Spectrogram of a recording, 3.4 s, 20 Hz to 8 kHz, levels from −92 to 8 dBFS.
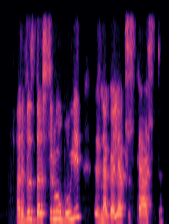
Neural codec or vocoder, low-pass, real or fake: codec, 16 kHz, 8 kbps, FunCodec, trained on Chinese and English, 25 frames a second; 7.2 kHz; fake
